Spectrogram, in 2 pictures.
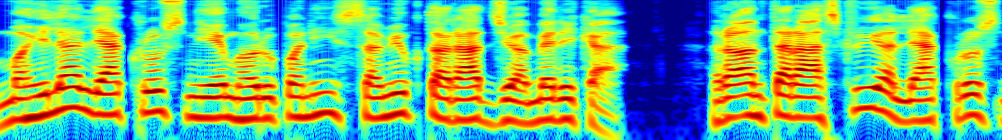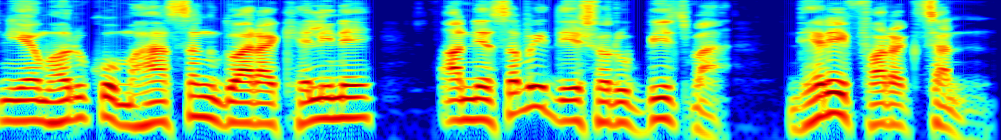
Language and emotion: Nepali, neutral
